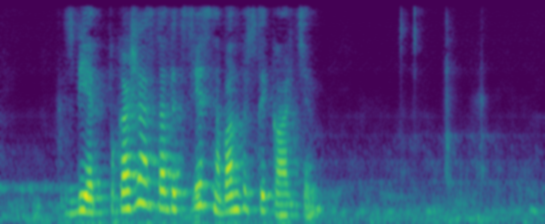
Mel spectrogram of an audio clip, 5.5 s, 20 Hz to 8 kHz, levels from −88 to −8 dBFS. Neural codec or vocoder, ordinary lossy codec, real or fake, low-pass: codec, 24 kHz, 1.2 kbps, DualCodec; Opus, 64 kbps; fake; 7.2 kHz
